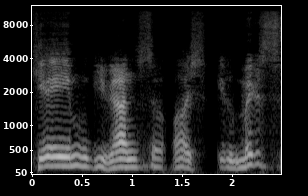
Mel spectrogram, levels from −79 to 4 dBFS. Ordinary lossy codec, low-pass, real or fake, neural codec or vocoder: AAC, 32 kbps; 10.8 kHz; fake; codec, 16 kHz in and 24 kHz out, 0.4 kbps, LongCat-Audio-Codec, four codebook decoder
